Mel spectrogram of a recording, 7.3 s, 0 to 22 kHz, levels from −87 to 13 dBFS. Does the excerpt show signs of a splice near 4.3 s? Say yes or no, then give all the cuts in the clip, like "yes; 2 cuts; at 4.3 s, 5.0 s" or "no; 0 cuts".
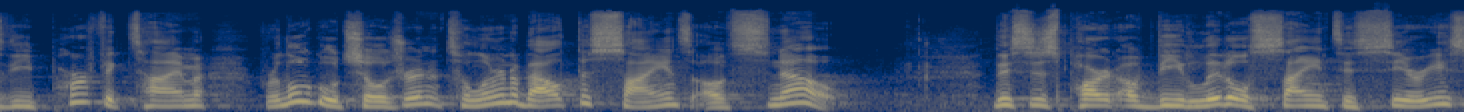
no; 0 cuts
